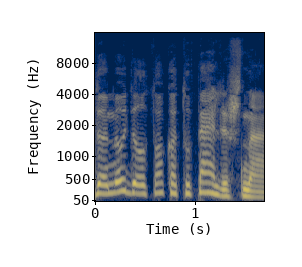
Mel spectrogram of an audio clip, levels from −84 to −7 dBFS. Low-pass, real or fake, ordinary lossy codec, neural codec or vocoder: 14.4 kHz; real; AAC, 48 kbps; none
